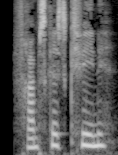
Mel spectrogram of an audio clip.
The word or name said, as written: fremskridtskvinde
